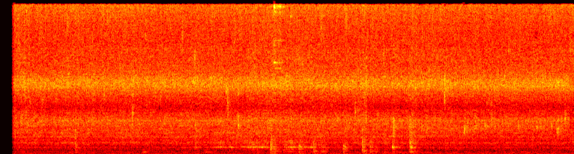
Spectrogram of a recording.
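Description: Sliced onions, garlic and green chillies sizzling in hot oil in a kadhai while being browned, with a steady hiss. A wooden spatula stirs them, scraping and tapping the pan a few times about halfway through.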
